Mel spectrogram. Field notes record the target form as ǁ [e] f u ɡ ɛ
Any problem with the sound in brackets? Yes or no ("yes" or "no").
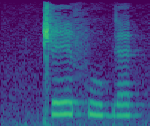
no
